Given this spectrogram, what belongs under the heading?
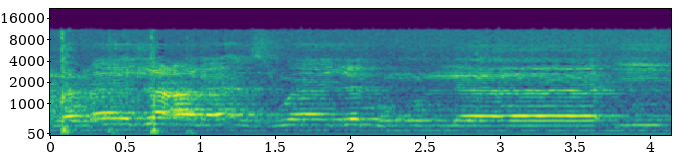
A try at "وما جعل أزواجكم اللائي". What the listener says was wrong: لا لا اللائي الهمزة ما هيش ممدودة اللائي تظهرون ما تمدش الهمزة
